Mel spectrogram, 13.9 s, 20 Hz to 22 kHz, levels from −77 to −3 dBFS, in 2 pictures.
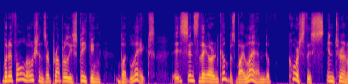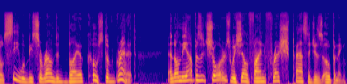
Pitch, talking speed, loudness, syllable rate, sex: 170 Hz, 170 wpm, -20 LUFS, 5.5 syllables/s, male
